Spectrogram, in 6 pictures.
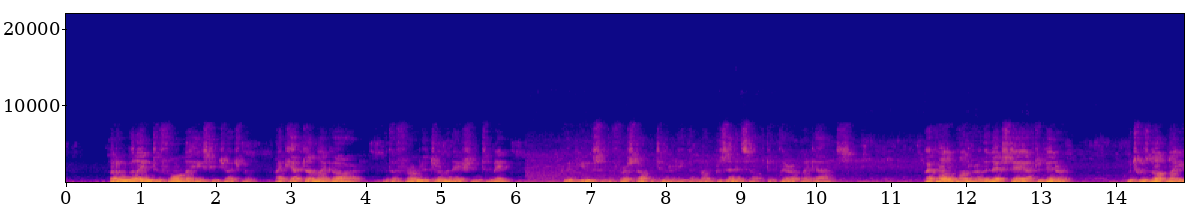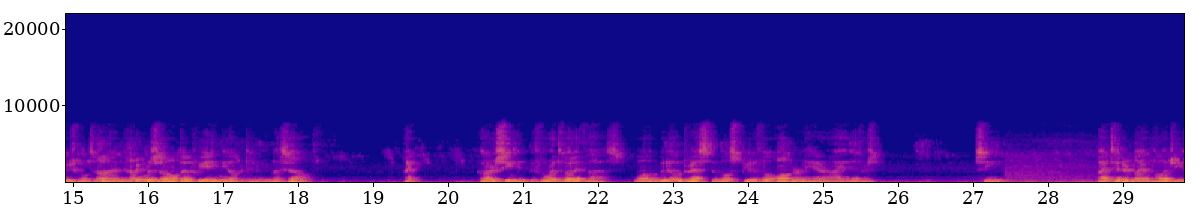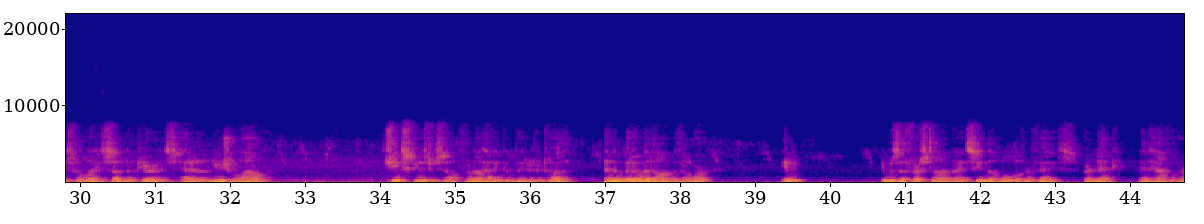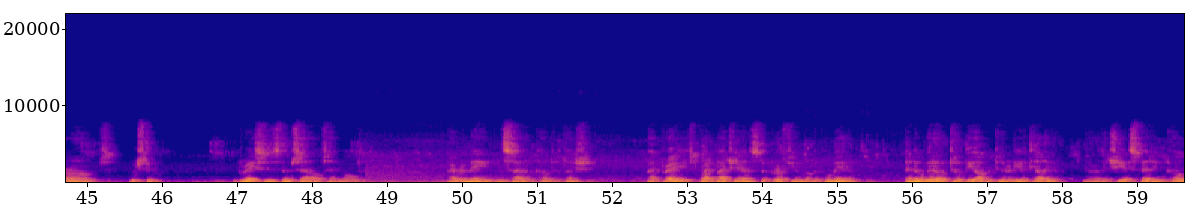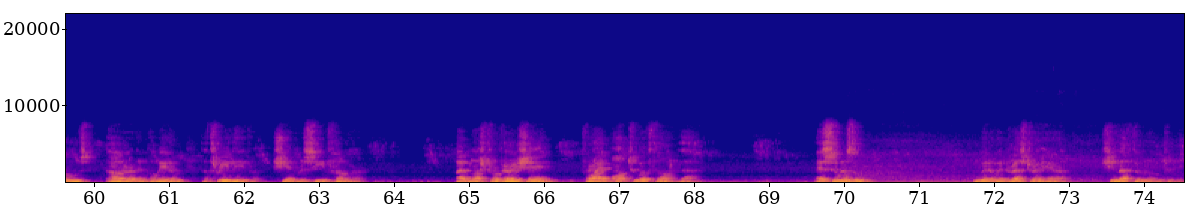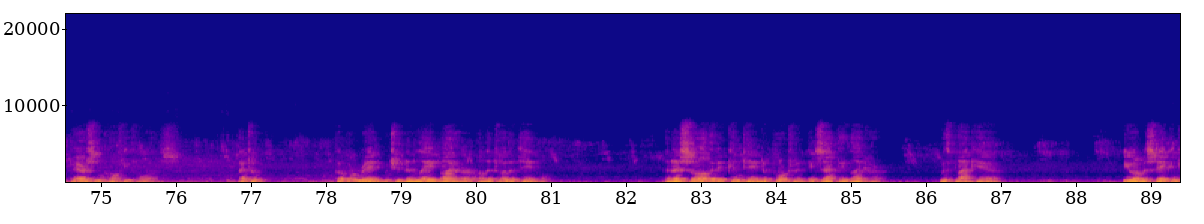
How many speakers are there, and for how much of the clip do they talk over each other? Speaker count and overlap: one, no overlap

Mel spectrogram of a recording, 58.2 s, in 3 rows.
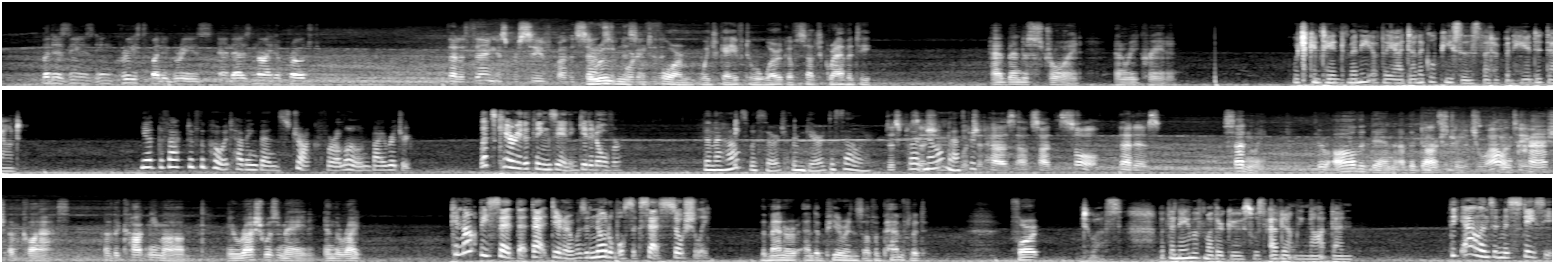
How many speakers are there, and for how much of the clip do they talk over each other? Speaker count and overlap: eight, about 8%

